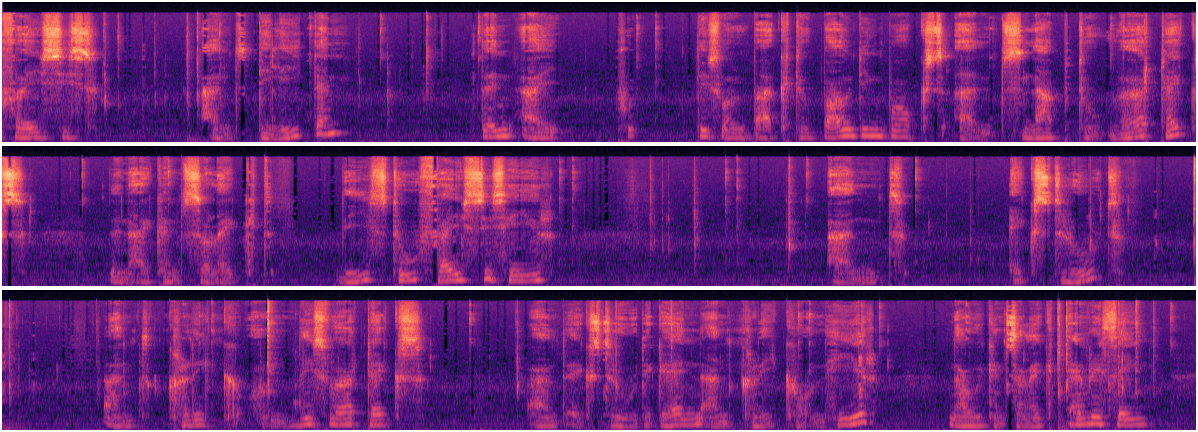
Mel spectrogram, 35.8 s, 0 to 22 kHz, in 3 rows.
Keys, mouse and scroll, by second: 1.9 x, 3.0 click, 3.8 middle click, 6.4 click, 10.0 click, 12.7 middle click, 17.5 click, 19.2 shift+click, 20.0 middle click, 21.6 scroll up 1, 23.9 e, 26.8 scroll down 1, 27.6 shift+middle click, 30.0 e, 32.7 middle click, 34.4 a, 35.5 shift+middle click.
